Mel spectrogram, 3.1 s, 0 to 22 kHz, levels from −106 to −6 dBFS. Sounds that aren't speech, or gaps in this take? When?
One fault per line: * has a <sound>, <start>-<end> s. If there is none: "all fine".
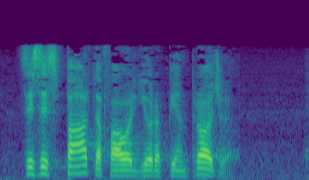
all fine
